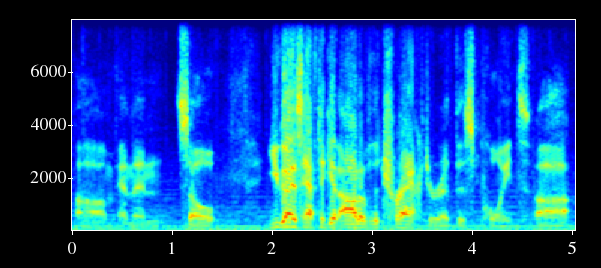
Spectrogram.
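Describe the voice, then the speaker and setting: Male game master, bright forceful voice, halting explanatory delivery, faint music behind. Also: mid-range voice. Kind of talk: narrating a tabletop roleplaying game.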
